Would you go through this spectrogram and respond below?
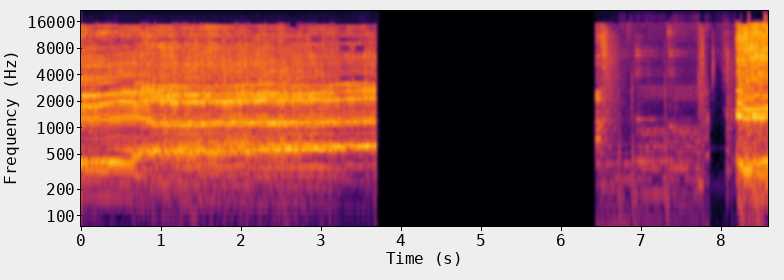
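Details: Burping: one long, loud, drawn-out burp lasting several seconds, then silence and shorter rough sounds, from a nearly two-minute recording of mostly silence.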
